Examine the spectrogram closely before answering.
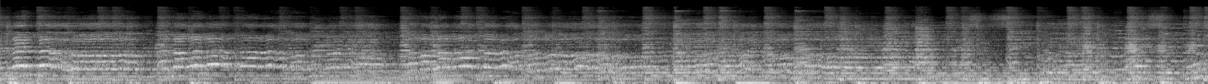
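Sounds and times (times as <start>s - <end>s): accordion: 0.0s - 12.0s
woman singing into a microphone: 0.0s - 12.0s.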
